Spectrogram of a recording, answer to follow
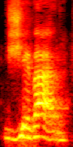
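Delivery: "llevar" with a buzzing zh, zheh-VAR; Buenos Aires pronunciation. Shown as a demonstration. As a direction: demonstrate Argentine "llevar", loud and deliberate. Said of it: "if you're in Buenos Aires".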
